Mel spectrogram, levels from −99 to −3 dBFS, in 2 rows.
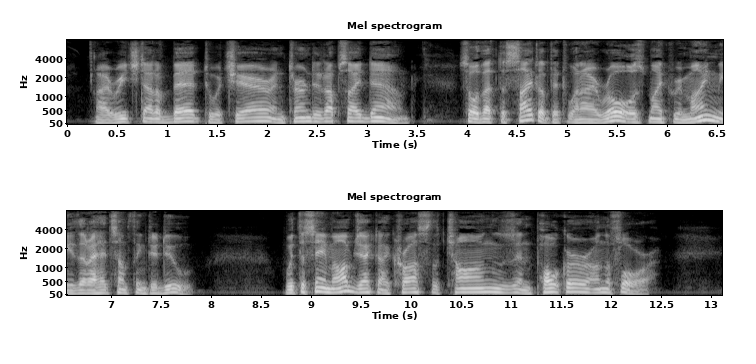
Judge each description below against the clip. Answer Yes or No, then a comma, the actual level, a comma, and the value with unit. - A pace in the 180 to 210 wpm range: Yes, average, 200 wpm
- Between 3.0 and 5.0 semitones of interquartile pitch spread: Yes, average, 4.5 semitones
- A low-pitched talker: Yes, low, 115 Hz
